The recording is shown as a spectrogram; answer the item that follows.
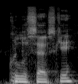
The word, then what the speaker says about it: Kulusevski: Kulusevski. – Kulusevski.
